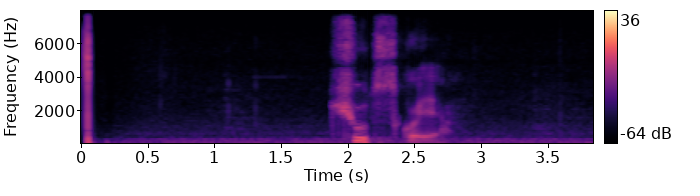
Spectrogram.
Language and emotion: Russian, neutral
